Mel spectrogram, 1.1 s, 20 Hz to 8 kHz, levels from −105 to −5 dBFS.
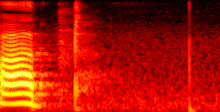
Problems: none marked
